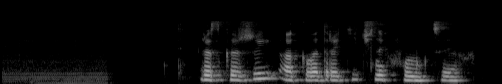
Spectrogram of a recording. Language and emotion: Russian, neutral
